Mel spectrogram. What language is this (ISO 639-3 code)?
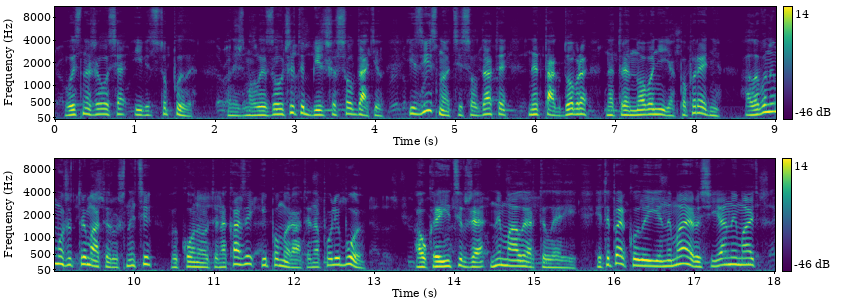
ukr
